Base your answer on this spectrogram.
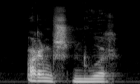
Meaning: bracelet
- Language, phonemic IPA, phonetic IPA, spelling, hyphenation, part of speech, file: Dutch, /ˈɑrm.snur/, [ˈɑrm.snuːr], armsnoer, arm‧snoer, noun, Nl-armsnoer.ogg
